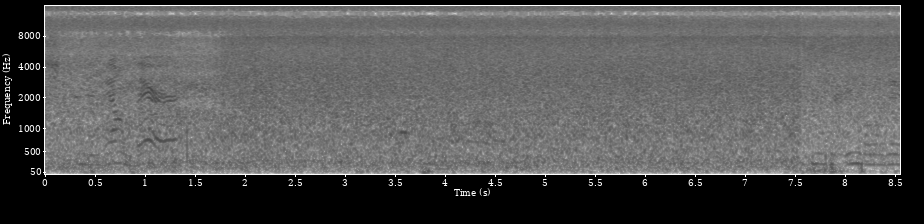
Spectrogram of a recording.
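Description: Creek water cascading down a rock ledge on Perry Creek Trail, a steady broad rushing roar that fills the whole clip, close and constant with no pauses.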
